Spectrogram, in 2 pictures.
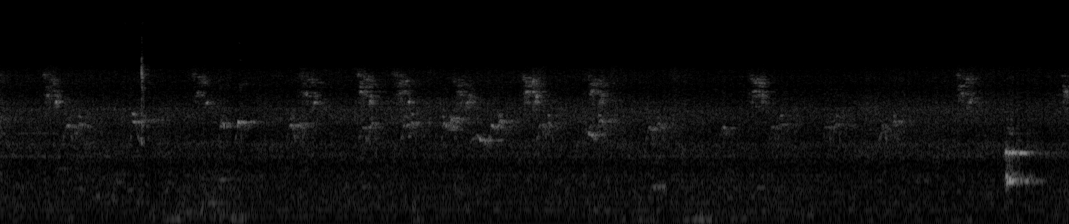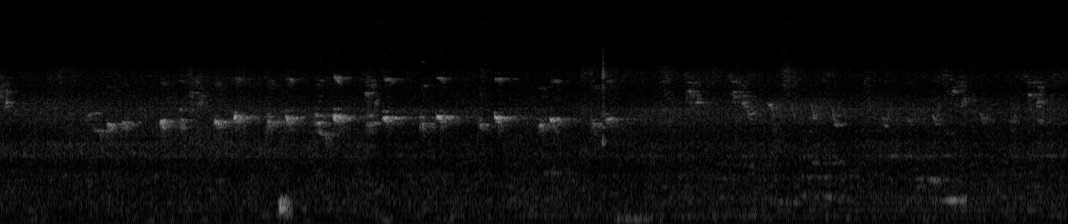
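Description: Faint, rapid bird chirping: many short high chirps, busier from about nine to twelve seconds in, with one short falling whistle about seven and a half seconds in.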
